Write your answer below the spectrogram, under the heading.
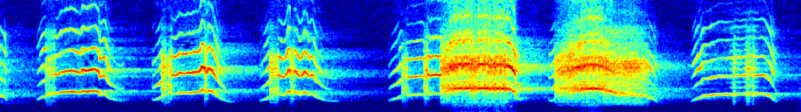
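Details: Capuchin monkey uttering six loud arched squeals, each rising then dropping, roughly one every half second; the middle two are harsher and more screechy, with a faint low rumble beneath them.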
